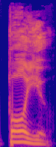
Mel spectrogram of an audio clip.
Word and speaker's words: Beaulieu: So everybody, I'd like to welcome Chevy Beaulieu.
